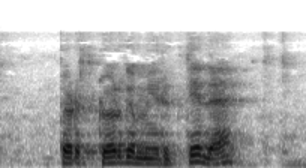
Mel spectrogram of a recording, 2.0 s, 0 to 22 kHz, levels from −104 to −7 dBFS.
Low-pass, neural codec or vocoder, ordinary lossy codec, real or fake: 9.9 kHz; none; AAC, 48 kbps; real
